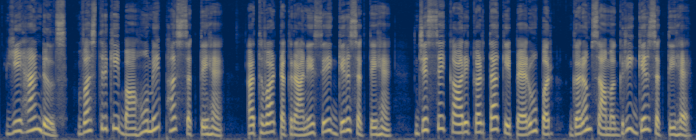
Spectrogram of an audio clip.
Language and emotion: Hindi, neutral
